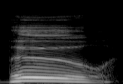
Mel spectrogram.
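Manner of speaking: drawn-out loud boo; loud mock boo. Heckler booing the magician, loud and drawn out. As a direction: boo him off the stage.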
